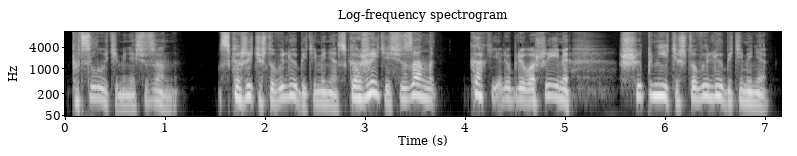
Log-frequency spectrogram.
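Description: A man's voice: medium pitch, animated, quick pace, darkish tone, husky, no room sound, studio quality, voice pushed up. A man voicing a passionate young male artist who pleads with the woman he loves, reading in an audiobook. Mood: pleading. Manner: pleading, impassioned.

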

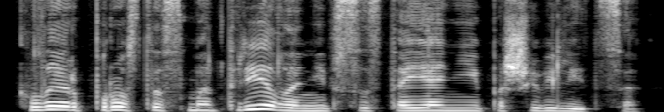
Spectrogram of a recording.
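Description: This is a female audiobook narrator giving scripted narration in a soft, measured storytelling style. Her voice is mid-pitched, and the studio recording is clean with no room sound.

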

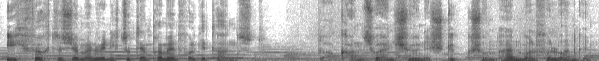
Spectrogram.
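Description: An actor playing a courteous, measured gentleman thief in a radio play, polite and understated. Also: lowish voice, very animated, vocal fry, loud music behind the voice. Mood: suavely polite.

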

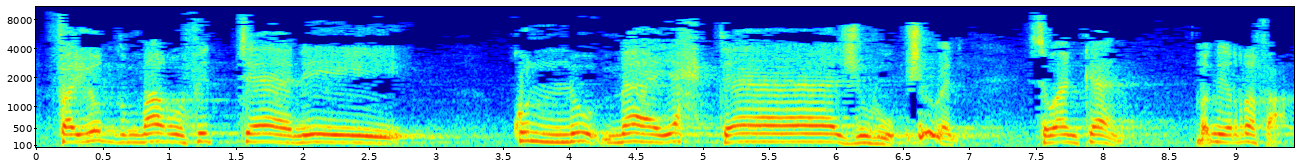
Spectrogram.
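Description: A man, teaching a grammar lesson and quizzing his students, slowing down to spell out each example. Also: on the high side, mellow. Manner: asks students questions, slows to spell out examples. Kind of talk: classroom lesson. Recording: dull lo-fi recording with long reverb.

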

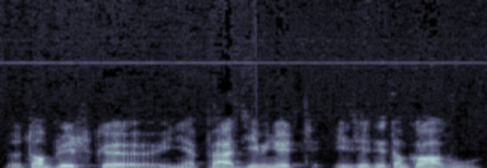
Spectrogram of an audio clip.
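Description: Man reading as a gravelly, cheeky poacher. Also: medium pitch, animated, moderate pace, no room sound. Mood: sly. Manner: cheeky, shouted taunts. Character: crafty mocking male poacher, sly.

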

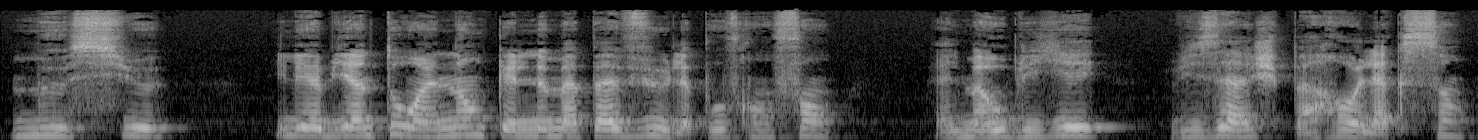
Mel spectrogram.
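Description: A woman narrating a classic novel as an audiobook, expressive and dramatic, slowing down on key phrases. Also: mid-range voice. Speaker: audiobook reader.

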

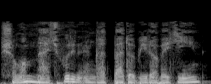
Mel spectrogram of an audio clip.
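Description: A man's voice: sits low, dark tone, breathy edge, dull audio. Man putting on a curious teenage girl. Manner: persistent, questioning. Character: inquisitive polite teenage girl.

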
